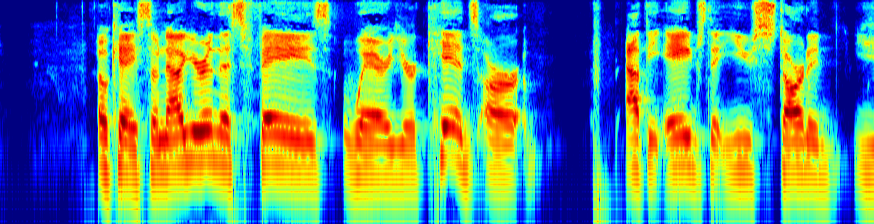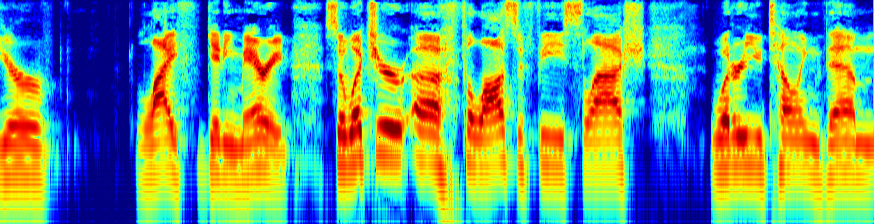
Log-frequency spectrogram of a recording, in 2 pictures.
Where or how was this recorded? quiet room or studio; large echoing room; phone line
quiet room or studio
